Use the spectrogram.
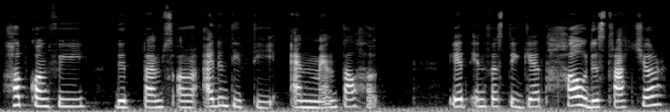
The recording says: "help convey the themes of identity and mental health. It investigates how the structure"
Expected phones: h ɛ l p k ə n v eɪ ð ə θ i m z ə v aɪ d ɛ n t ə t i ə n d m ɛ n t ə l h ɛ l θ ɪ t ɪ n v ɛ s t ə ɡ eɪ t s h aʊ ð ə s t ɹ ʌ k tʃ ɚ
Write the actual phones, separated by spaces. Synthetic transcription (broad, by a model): h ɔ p k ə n f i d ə t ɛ m s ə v aɪ d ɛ n t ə t i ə n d m ɛ n t ə l h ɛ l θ ɪ t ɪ n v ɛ s t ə ɡ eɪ t h aʊ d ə s t ɹ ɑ k tʃ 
